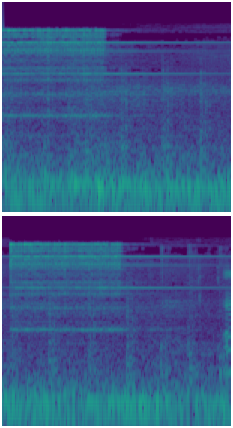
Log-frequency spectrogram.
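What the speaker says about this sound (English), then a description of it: "and the phone's ringing." An old telephone bell rings in bursts in Project Zero: Mask of the Lunar Eclipse, two long metallic trills separated by a pause, moderately quiet over a steady eerie ambient hum.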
